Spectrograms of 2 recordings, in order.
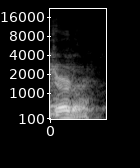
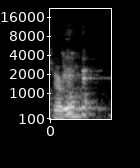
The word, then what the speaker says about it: Dirndl: Oh, top she's wearing the 3 dirtle. The dirtle. Dirndl? Dirndl.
